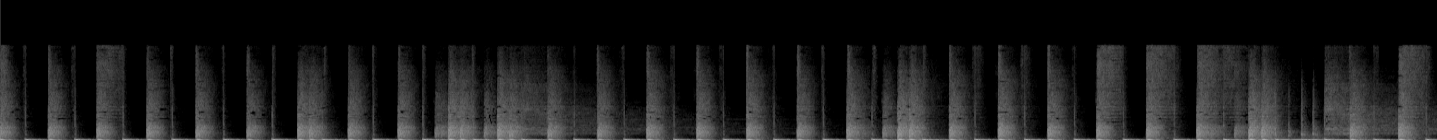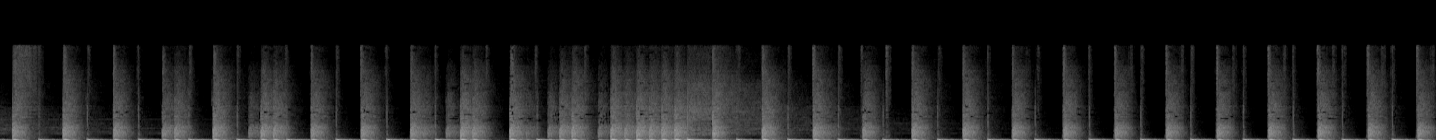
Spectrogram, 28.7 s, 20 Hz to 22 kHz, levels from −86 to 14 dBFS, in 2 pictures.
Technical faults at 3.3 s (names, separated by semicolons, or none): HE-AAC compression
